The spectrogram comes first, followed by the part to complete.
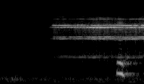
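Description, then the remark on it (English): After a brief hush, a telephone in the hall of a house at night suddenly starts ringing: a loud, shrill, high-pitched ring that holds steadily to the end, with no one speaking. “Wait here in the hall, dear, while I answer the phone.”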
